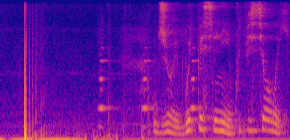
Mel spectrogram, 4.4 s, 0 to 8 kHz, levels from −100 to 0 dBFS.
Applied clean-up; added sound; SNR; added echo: none; Wind instrument, woodwind instrument; 17 dB; reverberation time 1.4 s.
